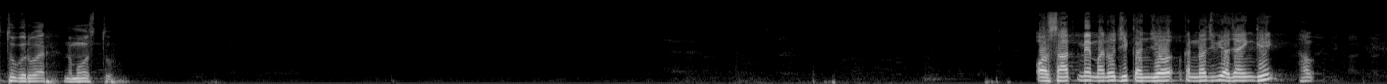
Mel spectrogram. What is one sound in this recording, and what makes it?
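A middle-aged man speaks through a microphone in a calm, questioning tone.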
